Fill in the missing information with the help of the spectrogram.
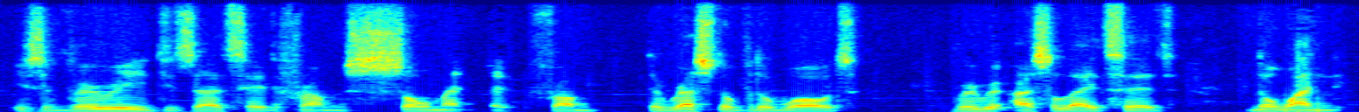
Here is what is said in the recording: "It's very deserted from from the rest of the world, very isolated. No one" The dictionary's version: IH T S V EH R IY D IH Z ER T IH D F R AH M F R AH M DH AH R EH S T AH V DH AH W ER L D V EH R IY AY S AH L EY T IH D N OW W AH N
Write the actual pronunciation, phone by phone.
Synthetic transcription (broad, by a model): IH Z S V EH R IY D IH Z ER T IH D F R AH M F R AH M DH AH R EH S T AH V DH AH W ER L D V EH R IY AY S AH L EY T IH D N OW W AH N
